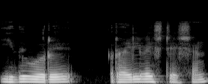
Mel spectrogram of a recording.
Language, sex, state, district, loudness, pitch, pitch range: Tamil, male, Tamil Nadu, Nilgiris, -14 LUFS, 120 Hz, 115-125 Hz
